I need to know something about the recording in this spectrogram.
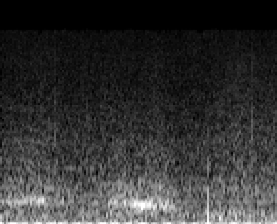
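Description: A man sips a drink from a cup.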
